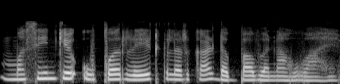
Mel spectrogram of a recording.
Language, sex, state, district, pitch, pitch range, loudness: Hindi, female, Madhya Pradesh, Dhar, 225 Hz, 200-235 Hz, -15 LUFS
